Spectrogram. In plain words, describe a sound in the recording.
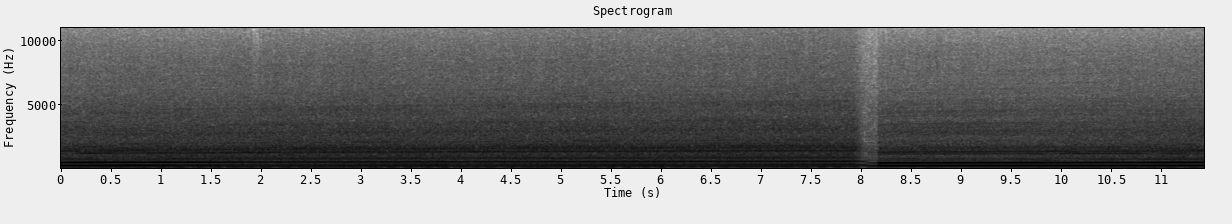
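A racing car engine roars steadily, its pitch slowly climbing as it speeds up.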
